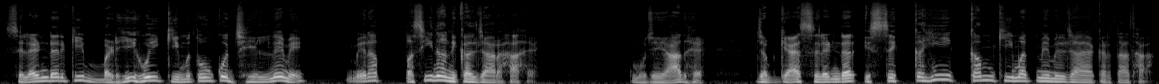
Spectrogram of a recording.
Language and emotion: Hindi, sad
